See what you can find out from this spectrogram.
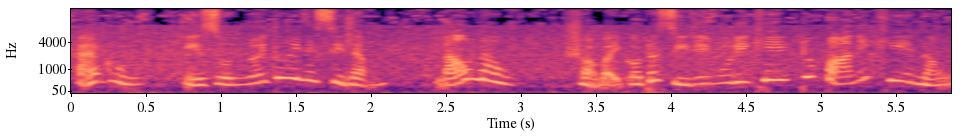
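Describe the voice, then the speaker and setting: Woman playing a high-voiced fretful village mother. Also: lively intonation, fairly quick, slight background noise, poor audio. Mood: concerned. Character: worried, nagging village wife and mother. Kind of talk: dramatic cartoon story dub. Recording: loud music under the voice.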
